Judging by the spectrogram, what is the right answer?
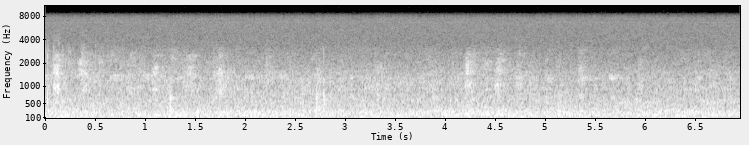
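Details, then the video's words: English Bulldog puppies playing and goofing around at a kennel, giving short, soft whimpers and grunts in quick bursts over a steady low rumbling background. "Puppy English bulldogs"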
